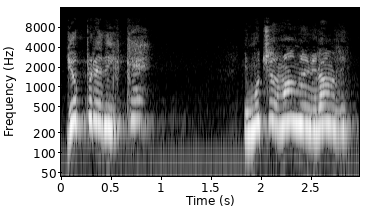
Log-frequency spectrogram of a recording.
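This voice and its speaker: A man's voice: very high-pitched, a little fast. A middle-aged Mexican man preaching a sermon as pastor, telling folksy, personal stories with teasing, earnest remarks. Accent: Mexican Spanish.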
